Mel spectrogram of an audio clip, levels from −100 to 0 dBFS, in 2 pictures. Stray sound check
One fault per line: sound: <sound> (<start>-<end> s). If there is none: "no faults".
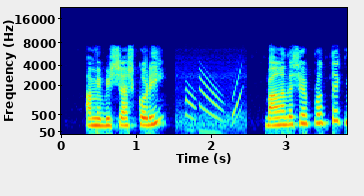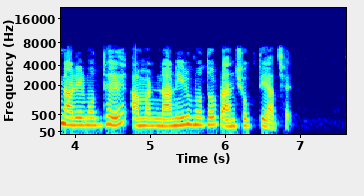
sound: chirp (1.7-2.4 s)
